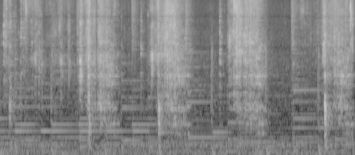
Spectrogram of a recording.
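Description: Knife slicing through scallions on a wooden cutting board: a few short cutting strokes, roughly a second apart, under steady background music.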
